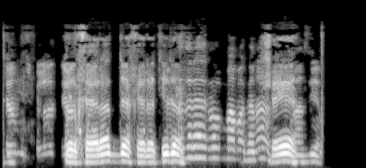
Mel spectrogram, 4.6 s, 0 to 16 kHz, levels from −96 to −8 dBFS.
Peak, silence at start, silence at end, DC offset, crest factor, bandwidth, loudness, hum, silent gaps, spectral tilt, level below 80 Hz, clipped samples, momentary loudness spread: 0 dBFS; 0.05 s; 0.55 s; under 0.1%; 16 dB; 9.4 kHz; -15 LUFS; none; 0.71-0.75 s; -5 dB/octave; -62 dBFS; under 0.1%; 15 LU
